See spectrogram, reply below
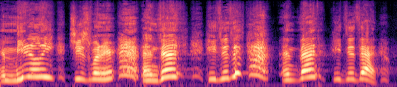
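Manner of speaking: put-on fast, high, childlike little-kid voice. Speaker acting out a gospel writer's simple style, in a little kid voice. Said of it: "he kind of talks like a little kid".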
